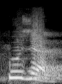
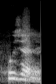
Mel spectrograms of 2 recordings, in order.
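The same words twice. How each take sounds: First: Said in the usual way. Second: পুজাল broken in two, পু, pause, জাল; split into syllables. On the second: Shown as a demonstration. Teacher showing two syllables here, পুজাল split as পু - জাল. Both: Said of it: "এখানেও দুটো syllable আছে".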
